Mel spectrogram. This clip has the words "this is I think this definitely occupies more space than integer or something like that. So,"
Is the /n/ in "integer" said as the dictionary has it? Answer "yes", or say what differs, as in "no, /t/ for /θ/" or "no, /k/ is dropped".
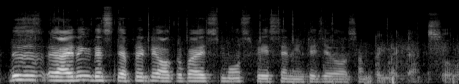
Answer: yes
